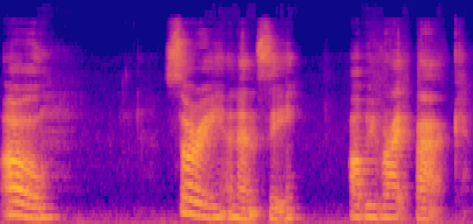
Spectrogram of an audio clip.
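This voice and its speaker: A woman's voice: medium pitch, slow, sharp tone, echoey room, pitched below the performer's own voice. A woman voicing a meek, polite male turtle in a storybook, hesitant and apologetic. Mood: sorry.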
